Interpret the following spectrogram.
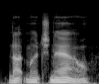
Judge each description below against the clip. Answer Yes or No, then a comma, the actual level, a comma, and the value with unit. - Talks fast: No, average, 180 wpm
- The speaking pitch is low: Yes, very low, 90 Hz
